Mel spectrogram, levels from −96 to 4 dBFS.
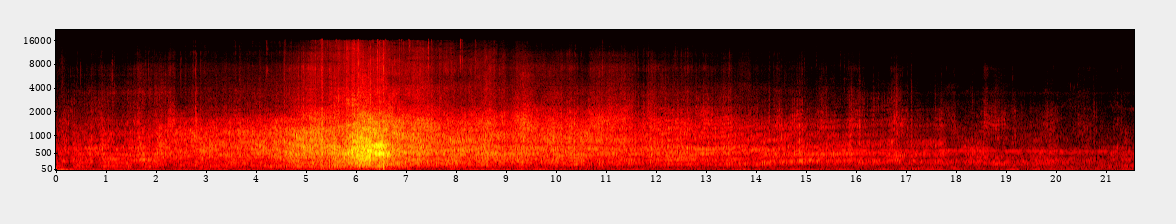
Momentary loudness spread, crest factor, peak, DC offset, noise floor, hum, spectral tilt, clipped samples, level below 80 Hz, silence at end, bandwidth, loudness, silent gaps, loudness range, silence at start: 25 LU; 28 dB; -6 dBFS; under 0.1%; -62 dBFS; none; -4.5 dB/octave; under 0.1%; -66 dBFS; 2.75 s; 16.5 kHz; -30 LUFS; none; 24 LU; 0.05 s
